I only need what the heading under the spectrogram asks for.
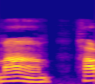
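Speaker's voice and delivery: plain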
